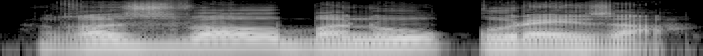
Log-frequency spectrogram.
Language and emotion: Urdu, neutral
